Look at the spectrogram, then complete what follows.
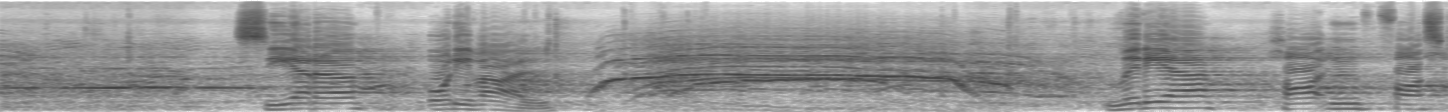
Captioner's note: spectators cheering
